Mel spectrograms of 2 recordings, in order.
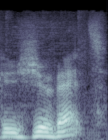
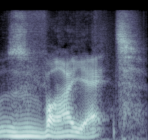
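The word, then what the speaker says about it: Żywiec: the ridiculously named beer, like Jivet, I believe was one of them, or Zviet, as I was pronouncing it at the time.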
